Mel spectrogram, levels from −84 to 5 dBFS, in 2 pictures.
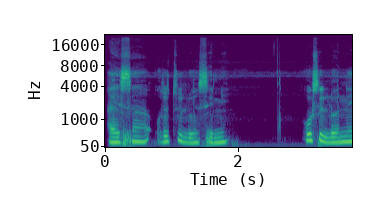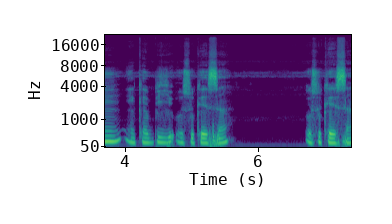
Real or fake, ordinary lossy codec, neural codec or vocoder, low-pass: real; none; none; none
